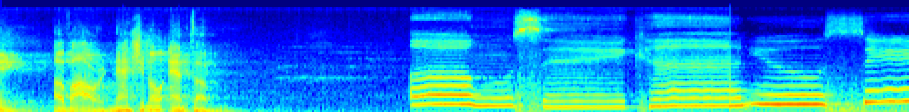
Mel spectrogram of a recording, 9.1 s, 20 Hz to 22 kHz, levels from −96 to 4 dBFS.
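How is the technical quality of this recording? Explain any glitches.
There is one technical fault, near the end. From 7.28 s to the end, de-emphasis is applied wrongly. A treble cut meant to undo pre-emphasis hits audio that never had it, or hits it twice. The top end slopes away, about 11 dB down at 10 kHz against 1 kHz. The sound turns dull and muffled.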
